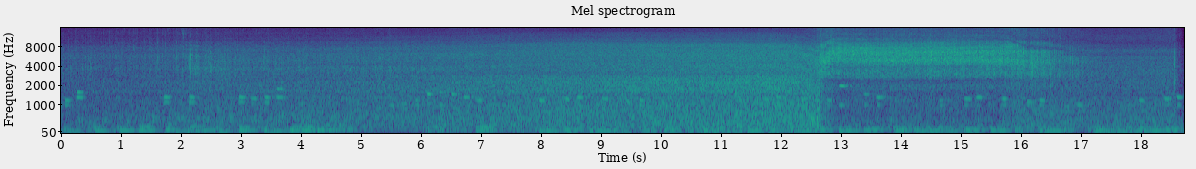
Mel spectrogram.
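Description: High-pressure washer jet from a 0-degree nozzle spraying onto asphalt: a loud, steady hiss that grows louder and sharper for a few seconds about two-thirds of the way through. Background music plays underneath.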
